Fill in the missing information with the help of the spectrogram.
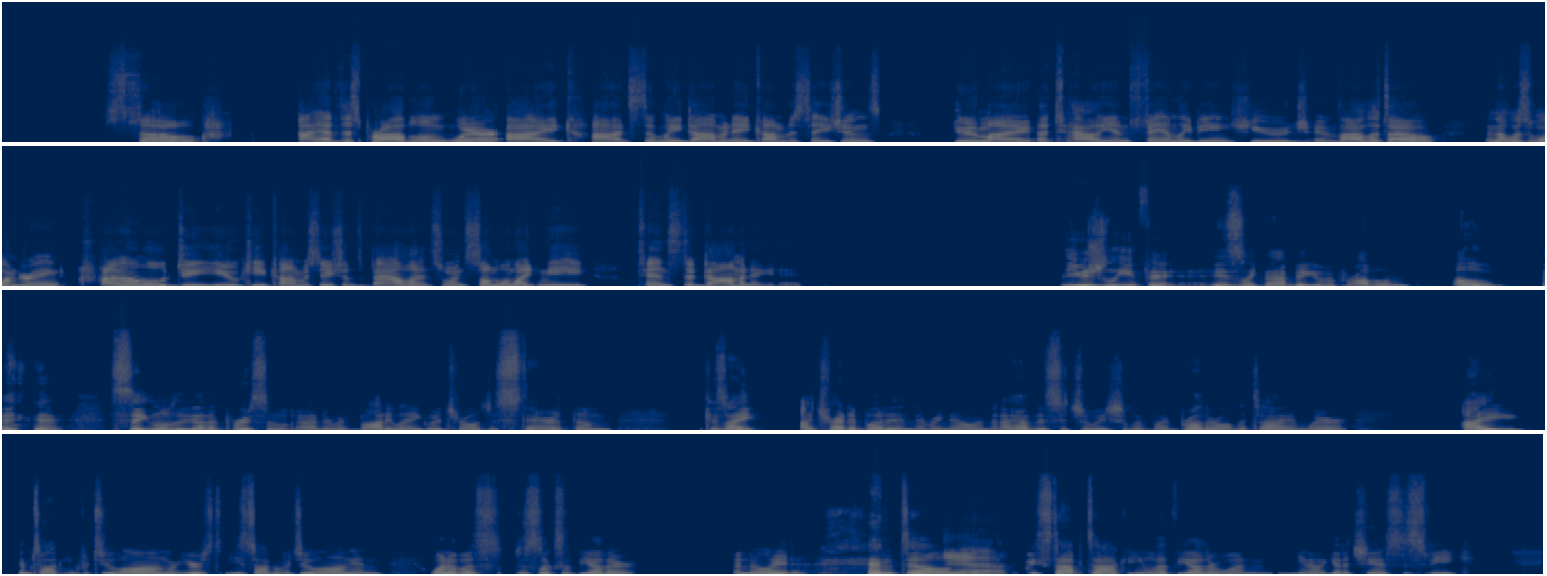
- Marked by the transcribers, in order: scoff; chuckle; chuckle
- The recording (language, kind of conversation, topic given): English, unstructured, How can I keep conversations balanced when someone else dominates?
